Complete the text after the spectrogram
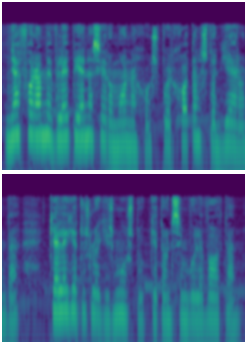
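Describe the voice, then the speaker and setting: A woman narrating a first-person story in a calm, earnest storytelling manner. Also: mid-range voice. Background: faint music.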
